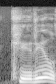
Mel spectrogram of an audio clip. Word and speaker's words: Кирил: бяха вързали дядо ми за ръцете отзад и ние го чухме как вика Кирил с това ударение Кирил, Кирил, предай се заради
